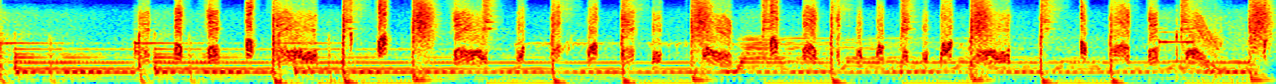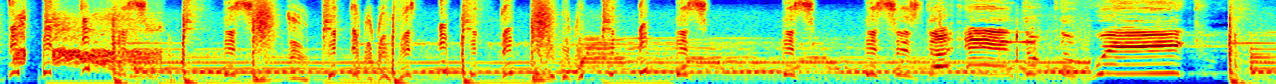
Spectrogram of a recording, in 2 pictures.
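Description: A heavily produced hip-hop instrumental plays on its own: a steady, punchy drum beat under sustained layered synth tones, with DJ scratching and two brief dropouts where the beat cuts out.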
